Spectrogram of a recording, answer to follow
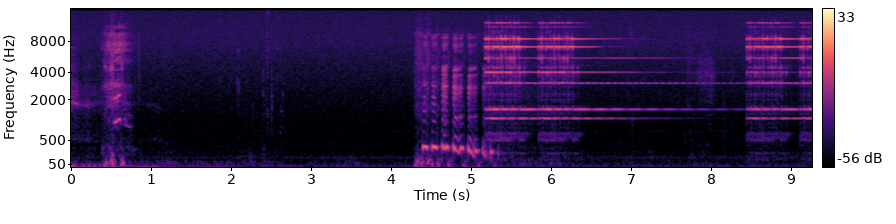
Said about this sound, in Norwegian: Hallo? Hvem det nå som ringer på min telefon? Jeg har ventet mange timer på å svare noen.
